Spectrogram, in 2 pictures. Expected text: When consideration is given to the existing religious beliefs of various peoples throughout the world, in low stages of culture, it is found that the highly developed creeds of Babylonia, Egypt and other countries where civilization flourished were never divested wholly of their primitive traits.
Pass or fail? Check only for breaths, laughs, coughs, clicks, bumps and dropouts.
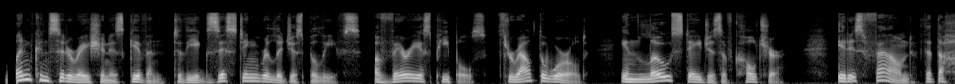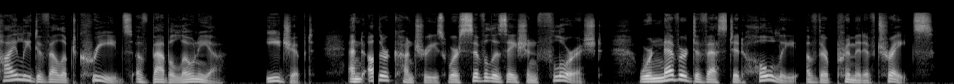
fail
